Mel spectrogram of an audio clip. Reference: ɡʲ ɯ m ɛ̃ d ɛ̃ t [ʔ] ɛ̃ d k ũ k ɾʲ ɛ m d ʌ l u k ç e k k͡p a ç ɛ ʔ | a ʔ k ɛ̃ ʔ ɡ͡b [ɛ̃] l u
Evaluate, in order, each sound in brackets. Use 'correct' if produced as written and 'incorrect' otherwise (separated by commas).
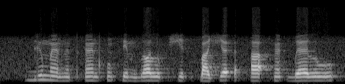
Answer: correct, incorrect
